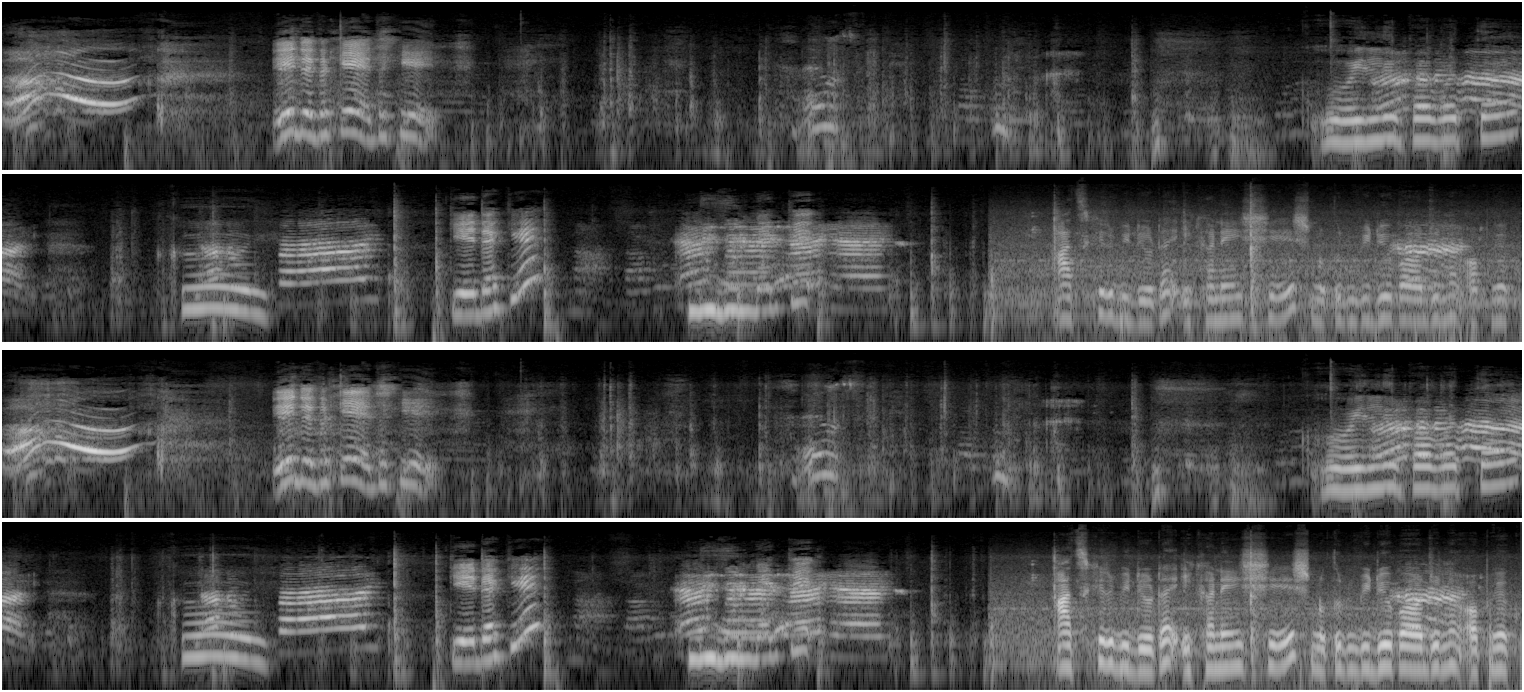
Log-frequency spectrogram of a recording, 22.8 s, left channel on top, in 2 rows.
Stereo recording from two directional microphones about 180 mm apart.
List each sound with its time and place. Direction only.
0.0 s wail: 15° left (ahead or behind)
2.0 s a child's voice: 10° left (ahead or behind)
9.9 s speech: 15° left (ahead or behind)
10.2 s a woman's voice: 30° right (ahead or behind)
11.3 s speech: 40° right (ahead or behind)
12.9 s a sound: 30° right (ahead or behind)
14.8 s speech: 10° left (ahead or behind)
16.4 s speech: 30° right (ahead or behind)
19.3 s a woman's voice: 25° right (ahead or behind)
